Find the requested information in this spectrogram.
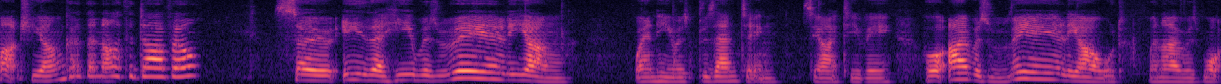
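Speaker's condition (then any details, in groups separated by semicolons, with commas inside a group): No condition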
